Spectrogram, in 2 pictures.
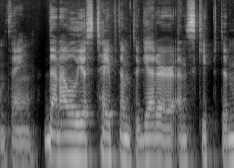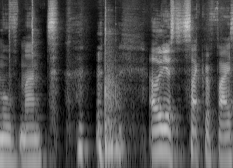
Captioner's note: laughs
